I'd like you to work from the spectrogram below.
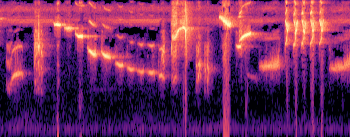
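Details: Mountain sulingan from Merapi, recorded as a lure for tledekan flycatchers: a descending series of whistled notes, then harsh high slurs and a fast stuttering run of repeated chirps before a final rising whistle.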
